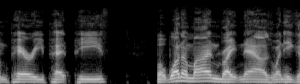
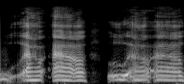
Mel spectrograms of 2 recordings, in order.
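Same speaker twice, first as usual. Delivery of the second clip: very slow, high, drawn-out fake pain moans; 9 semitones higher than usual. Mocking Perry's complaints of pain: imitating Perry's fake pain moans. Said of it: "he's full of shit with all the".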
